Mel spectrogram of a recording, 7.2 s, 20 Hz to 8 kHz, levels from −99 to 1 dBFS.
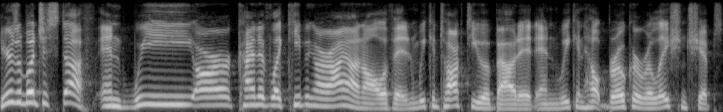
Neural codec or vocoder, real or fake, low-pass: none; real; 7.2 kHz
